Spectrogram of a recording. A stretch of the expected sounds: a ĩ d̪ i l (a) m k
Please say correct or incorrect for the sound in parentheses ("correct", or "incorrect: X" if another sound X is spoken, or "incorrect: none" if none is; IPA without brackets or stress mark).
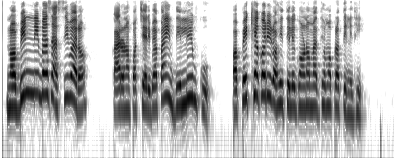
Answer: incorrect: i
